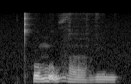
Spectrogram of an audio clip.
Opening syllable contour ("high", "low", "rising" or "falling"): rising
